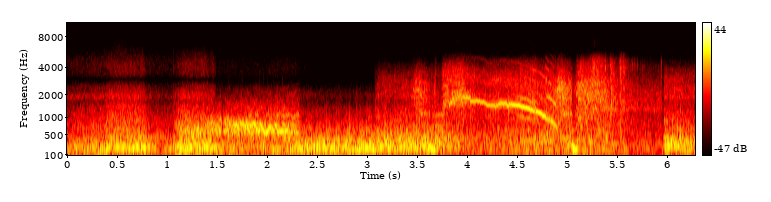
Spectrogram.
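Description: Old film soundtrack of cars racing: engines running hard, then a long falling tyre screech about four seconds in as the car skids, followed by crashing as it goes through a bridge railing.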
